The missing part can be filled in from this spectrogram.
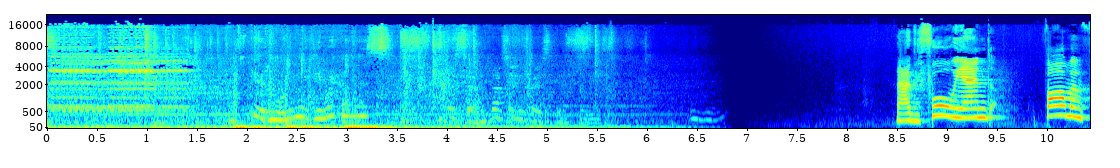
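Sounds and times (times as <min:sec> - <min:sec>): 
telephone ringing: 0:00.0 - 0:01.9
speech: 0:02.2 - 0:03.5, 0:04.3 - 0:05.4, 0:08.5 - 0:10.4.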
